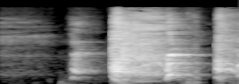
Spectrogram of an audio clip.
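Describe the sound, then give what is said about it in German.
A few forceful coughs in quick succession from someone clearing a lingering cough in the throat, the first short, then a longer harsh burst and a final cough, with no talking. “Lass mich mal ganz kurz aushusten.”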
